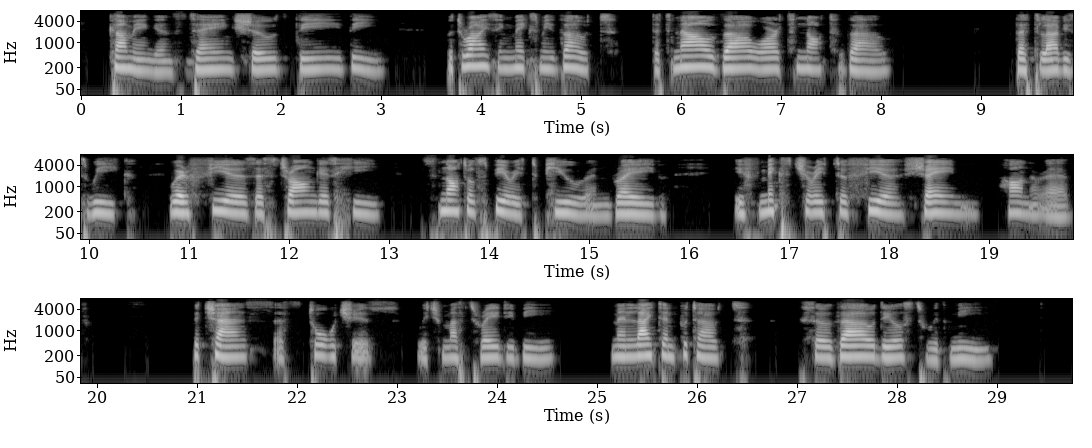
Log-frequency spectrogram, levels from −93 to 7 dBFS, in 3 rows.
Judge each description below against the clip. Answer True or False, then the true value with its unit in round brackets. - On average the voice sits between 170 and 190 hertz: True (185 Hz)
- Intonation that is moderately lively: False (2.1 semitones)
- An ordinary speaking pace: False (105 wpm)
